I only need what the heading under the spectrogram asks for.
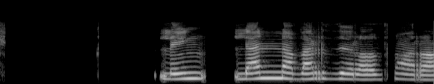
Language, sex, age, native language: Icelandic, female, 8, Icelandic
